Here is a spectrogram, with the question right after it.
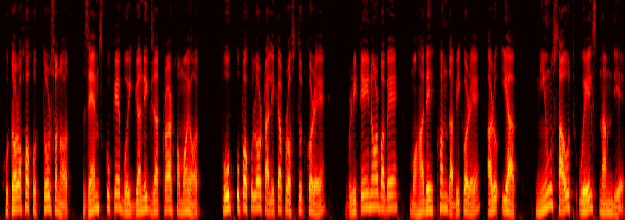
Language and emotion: Assamese, neutral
